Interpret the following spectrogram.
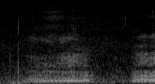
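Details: Central Asian Shepherd Dog (Alabai) puppies; a low, steady growl held for most of a second, then a second growl starting near the end, in a quiet indoor setting.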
